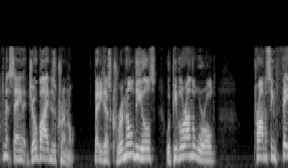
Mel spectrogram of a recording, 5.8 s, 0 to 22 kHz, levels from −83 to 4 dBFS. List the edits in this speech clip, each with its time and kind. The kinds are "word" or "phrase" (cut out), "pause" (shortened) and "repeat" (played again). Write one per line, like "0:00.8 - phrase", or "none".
0:01.6 - pause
